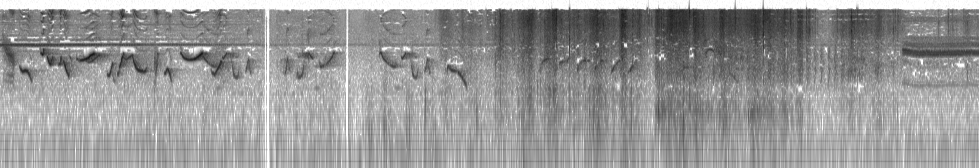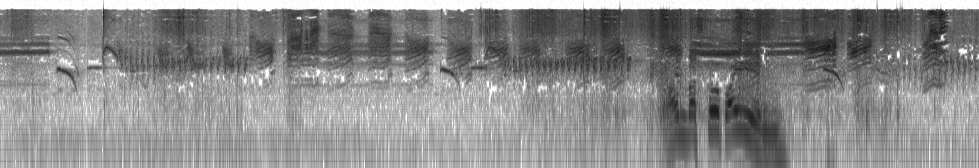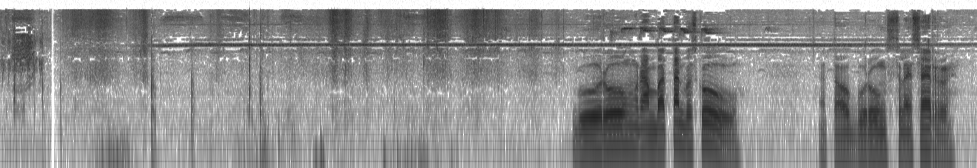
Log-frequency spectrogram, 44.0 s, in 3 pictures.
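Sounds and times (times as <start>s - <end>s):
bird whistling calls: 0.0s - 7.1s, 8.1s - 11.4s, 12.2s - 30.1s.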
